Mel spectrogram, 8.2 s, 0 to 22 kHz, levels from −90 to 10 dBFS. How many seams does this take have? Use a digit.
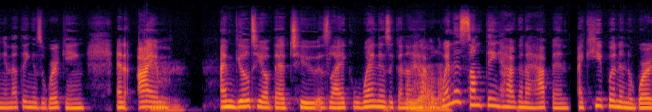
1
